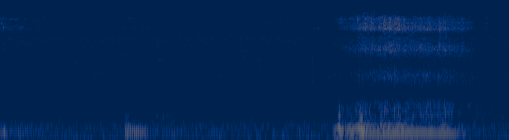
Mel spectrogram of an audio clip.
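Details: Dog snoring in its sleep, human-like in tone: a short soft snort, then one longer rough rasping snore lasting over a second, low-pitched and grating.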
